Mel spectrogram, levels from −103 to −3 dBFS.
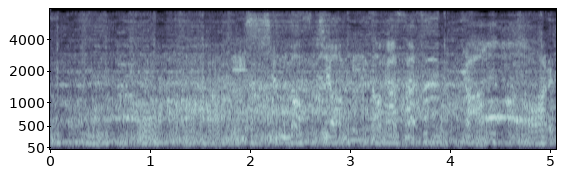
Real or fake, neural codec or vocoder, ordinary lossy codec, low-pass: fake; vocoder, 22.05 kHz, 80 mel bands, HiFi-GAN; none; 7.2 kHz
